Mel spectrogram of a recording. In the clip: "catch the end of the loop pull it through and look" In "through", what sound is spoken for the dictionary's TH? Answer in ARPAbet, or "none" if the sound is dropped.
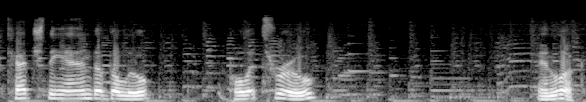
TH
